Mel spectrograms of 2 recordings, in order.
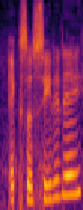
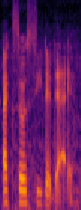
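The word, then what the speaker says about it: Exocoetidae: up as I go EXO see today I would say EXO see today okay EXO see today it is so there you go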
